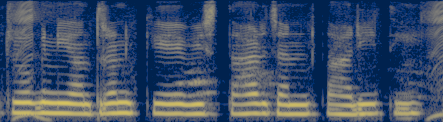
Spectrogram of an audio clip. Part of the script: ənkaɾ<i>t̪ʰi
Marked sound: correct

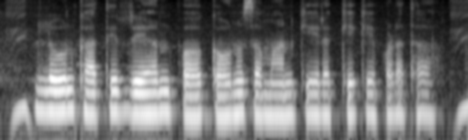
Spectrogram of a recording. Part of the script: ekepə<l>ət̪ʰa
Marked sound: incorrect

